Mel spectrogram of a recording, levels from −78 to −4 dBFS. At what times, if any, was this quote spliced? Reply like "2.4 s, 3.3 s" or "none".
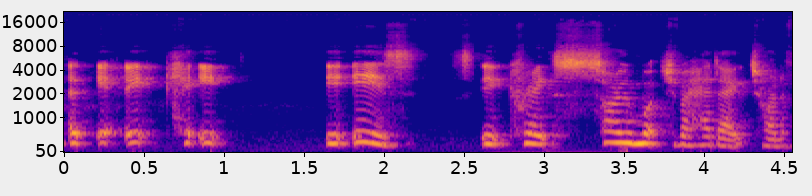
none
